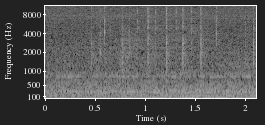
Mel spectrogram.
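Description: Light, irregular clicks and taps of a digital pen on a tablet or screen surface during handwriting, over a faint low hum.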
